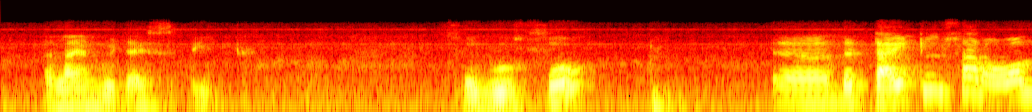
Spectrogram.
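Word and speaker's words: Rousseau: d e r and Russo r o uou s e Au U it's pronounced in the French way the E is u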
